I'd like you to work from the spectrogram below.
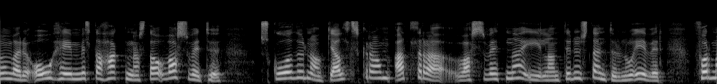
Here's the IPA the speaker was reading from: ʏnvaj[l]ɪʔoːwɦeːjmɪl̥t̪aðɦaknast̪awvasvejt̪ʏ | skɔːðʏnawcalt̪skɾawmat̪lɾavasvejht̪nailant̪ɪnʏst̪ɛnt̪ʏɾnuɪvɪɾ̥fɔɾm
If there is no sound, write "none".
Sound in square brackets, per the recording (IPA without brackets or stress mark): ɾ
